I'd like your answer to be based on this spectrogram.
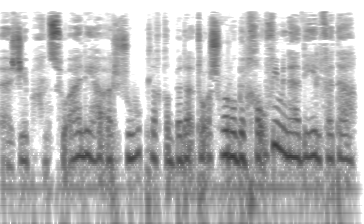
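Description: A woman voicing a timid old male sage who speaks in a hushed, fearful way and likes to tease. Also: fairly high pitch, lively intonation, quick pace, gravelly, no echo, clean studio sound. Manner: hushed and fearful, given to teasing.

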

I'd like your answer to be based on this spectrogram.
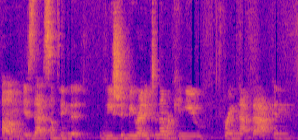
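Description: A woman's voice: mid-range voice, level tone, brisk, slight background noise. Hesitant board member woman, distant echo. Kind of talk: meeting discussion. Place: school classroom, mid-size, indoors. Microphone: far room camera. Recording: echoey classroom heard from afar.

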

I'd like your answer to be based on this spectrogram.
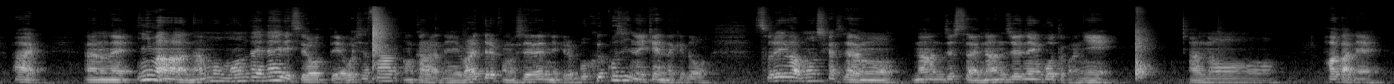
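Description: A young adult video creator tells a story to camera in a casual, animated way from a small room at home, his mouth sore two days after having his wisdom teeth removed. His voice is lowish, and the camera sits a few steps away, giving a roomy, distant sound with some noise.

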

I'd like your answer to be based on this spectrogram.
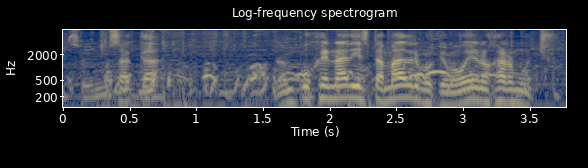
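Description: A young Mexican man giving loud, profane, excited commentary over his own gameplay, often yelping and laughing. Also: a little high, quick pace. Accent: Mexican Spanish. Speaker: gaming YouTuber. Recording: game music behind.

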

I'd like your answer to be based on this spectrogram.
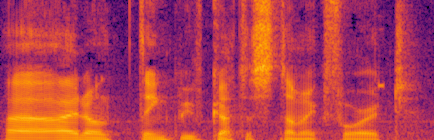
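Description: A man's voice: fairly low pitch, brisk, fairly bright tone, a little hiss or hum, voice pushed up, lightly acted. A man reading the lines of a timid, cowardly male villager from a video game, stammering and pleading. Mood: fearful.

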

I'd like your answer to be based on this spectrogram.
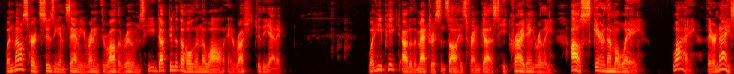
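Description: A man reading a children's book aloud as calm bedtime narration, soft and unhurried. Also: fairly low pitch. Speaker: storybook reader.

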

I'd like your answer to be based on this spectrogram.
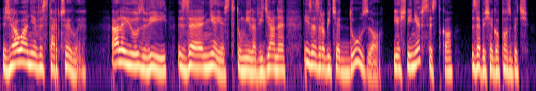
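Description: The audiobook reader voicing an old village healer woman who talks calmly in a rustic dialect. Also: medium pitch, slow pace, dry recording, studio quality, close to an everyday voice. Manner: calm, knowing, rustic dialect.

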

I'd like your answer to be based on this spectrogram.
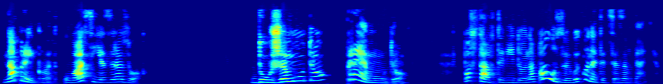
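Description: A woman teacher giving a primary school grammar lesson, slowly questioning the children and confirming their answers. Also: on the high side, very animated, sharp tone, lo-fi sound. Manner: slow, deliberate, questioning children and affirming answers.

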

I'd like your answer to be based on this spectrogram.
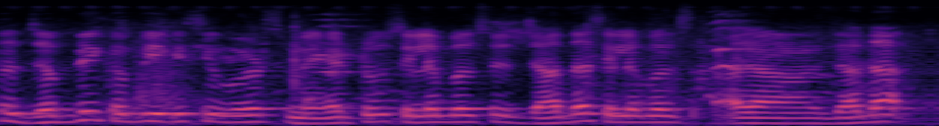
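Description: A man's voice: a little high, normal speed. A man teaching English grammar, spelling out word endings and often checking that his viewers follow. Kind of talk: explaining grammar lesson. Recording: slightly dull recording with faint noise.

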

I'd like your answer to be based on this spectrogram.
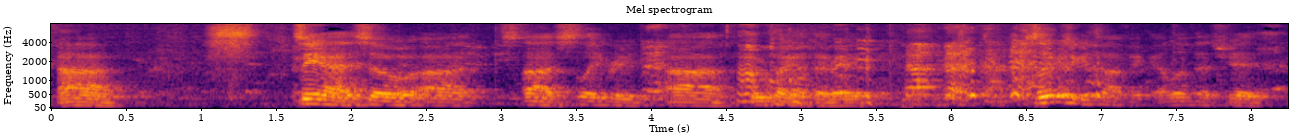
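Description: A man's voice: medium pitch, lively intonation, a little slow, a crowd in the background. A man doing a rambling, awkward, self-deprecating stand-up set on a comedy club stage. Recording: echoey club room, mic far off, loud hiss.

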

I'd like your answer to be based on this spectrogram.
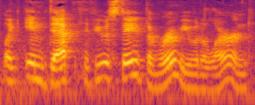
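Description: A man's voice: a little high, animated, brisk, fairly bright tone, slight background noise. A young man hosting a horror game playthrough, casually commenting, reading notes aloud and getting snarky and exasperated. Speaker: host playing a horror game.

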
